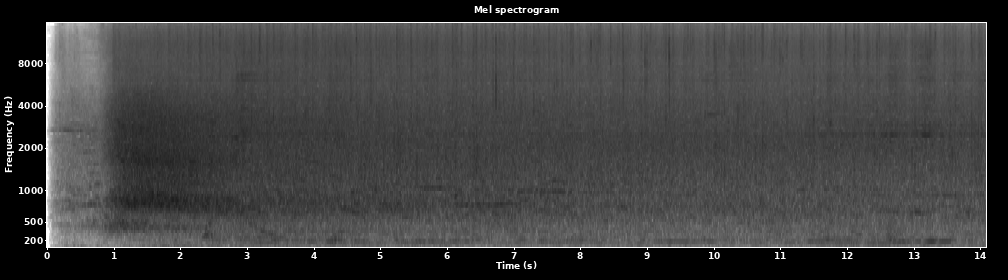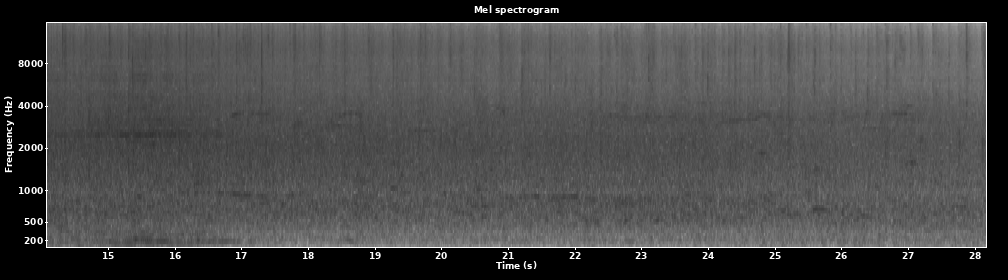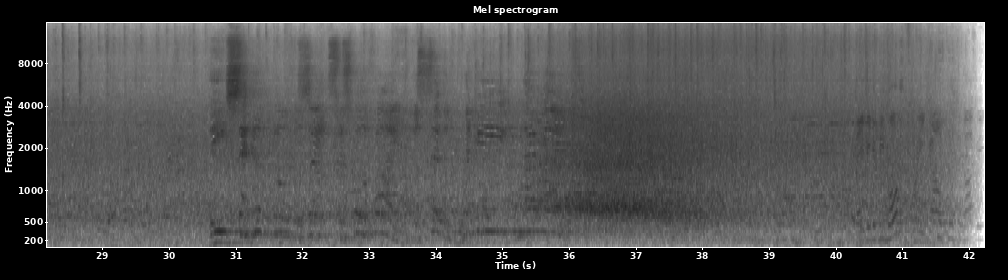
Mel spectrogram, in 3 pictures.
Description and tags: Football Crowd - Goal Cheer - Southampton Vs Hull at Saint Mary's Stadium
Recorded at Southampton FC Saint Mary's stadium. Southampton VS Hull. Mixture of oohs and cheers.
Boo, Cheer, Football, Football-Crowd, Large-Crowd, Southampton-FC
